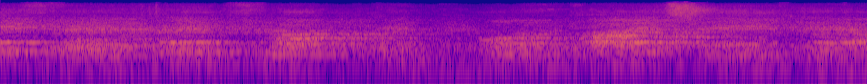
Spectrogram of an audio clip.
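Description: A large crowd of football fans singing a Christmas carol together in chorus, holding long notes that swell twice.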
